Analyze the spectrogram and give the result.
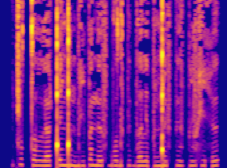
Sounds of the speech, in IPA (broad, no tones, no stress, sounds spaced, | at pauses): c u tː o lː œ ǃ ɪ ŋ͡ǃ ɪ n b i p œ n ø f b o d ɪ p y b ə l e p ə ŋ͡ǃ y f p y v p i v x i h ʏ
